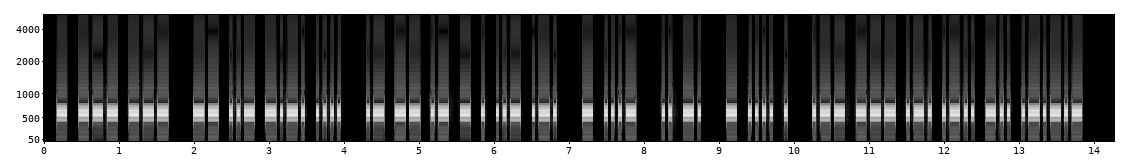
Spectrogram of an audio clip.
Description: Morse code, heard as a keyed tone, about 25 wpm, 600 Hz. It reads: TOO MUCH AMATEUR TV IN THE WORLD.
